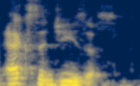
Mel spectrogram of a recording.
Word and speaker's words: exegesis: It's called eisegesis and exegesis. That's how you pronounce those.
